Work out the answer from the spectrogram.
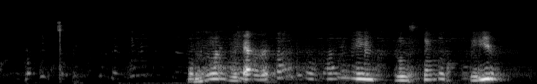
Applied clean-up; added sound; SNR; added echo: neural mask model DeepFilterNet 3.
